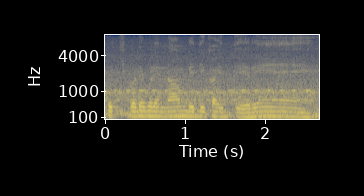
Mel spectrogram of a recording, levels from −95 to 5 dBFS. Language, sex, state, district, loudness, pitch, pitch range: Hindi, male, Rajasthan, Bikaner, -15 LUFS, 125 Hz, 115-125 Hz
